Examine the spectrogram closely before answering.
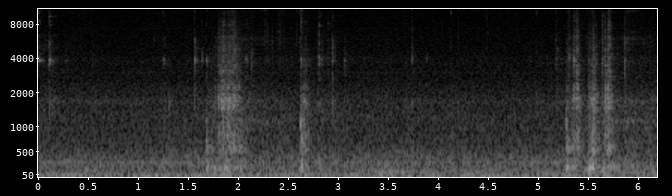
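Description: Hand broaching of a keyway on a small lathe: a ground tool bit pushed through a pulley bore by the saddle crank, taking a very light pass. A faint scrape comes about two seconds in, followed by a click, and a few light clicks come near the end.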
